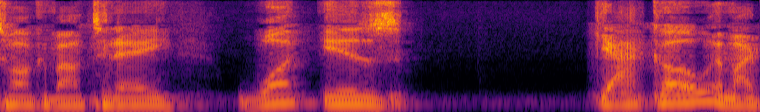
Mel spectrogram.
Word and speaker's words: GACO: What is GACO? Am I pronouncing it properly, or GACO? GACO.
